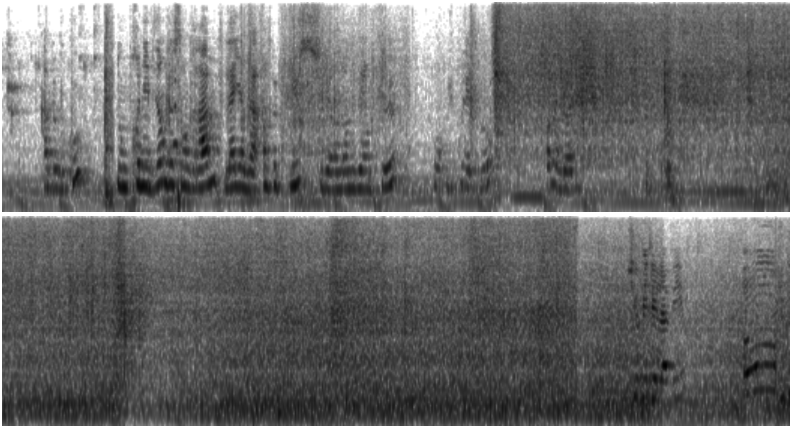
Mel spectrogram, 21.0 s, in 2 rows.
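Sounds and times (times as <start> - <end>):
range hood fan running: 1.6 - 21.0
spinach sizzling in oil: 6.5 - 18.2.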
